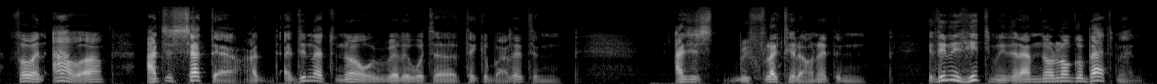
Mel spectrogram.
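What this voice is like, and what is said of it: Bad put-on British accent. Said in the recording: “I'm gonna use my best British Bale action here ... really bad uh, accent ... that was a great French accent ... Scottish or from Wales”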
